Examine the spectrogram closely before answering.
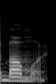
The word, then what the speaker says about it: Baltimore: I say Baltimore. Like there's no T. It's just a fluid thing.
